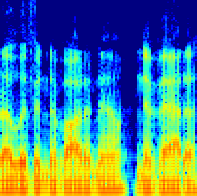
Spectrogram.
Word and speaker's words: Nevada: Nevada, sorry. You got to say it right. Otherwise, the locals will yell at you.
